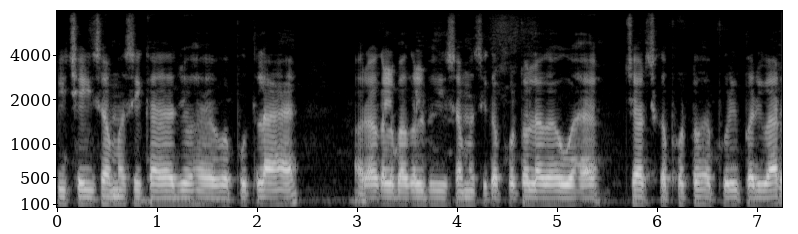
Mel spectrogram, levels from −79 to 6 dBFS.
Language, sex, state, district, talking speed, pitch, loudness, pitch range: Hindi, male, Bihar, Gaya, 200 wpm, 105 Hz, -17 LUFS, 100-105 Hz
